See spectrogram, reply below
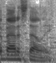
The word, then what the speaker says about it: Battistelli: Francesca Battistelli. – Yeah. – Say it together, people. – Francesca Battistelli. – I want to say Battistelli. – Not Mastaccioli. Battistelli.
